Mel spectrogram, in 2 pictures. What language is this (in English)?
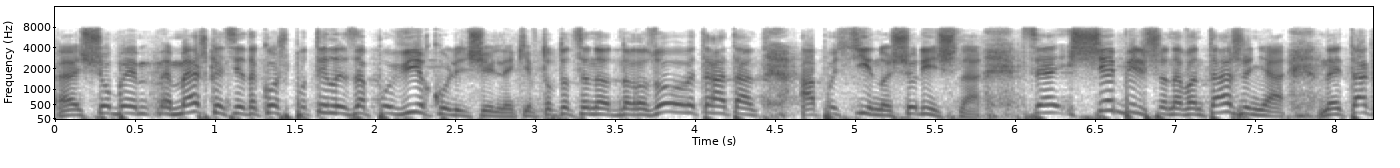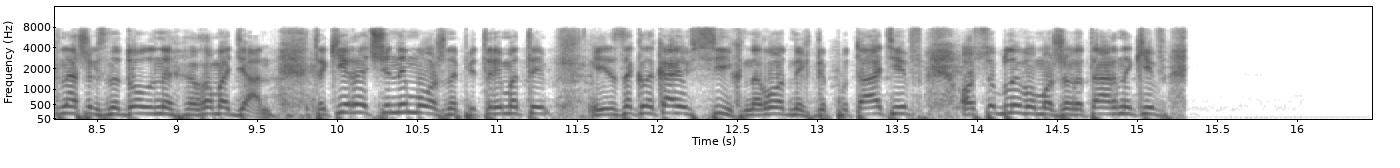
Ukrainian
